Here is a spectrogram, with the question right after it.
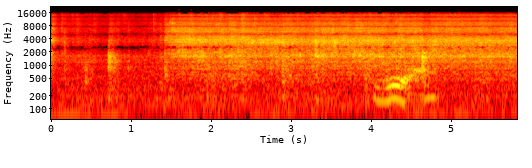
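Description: Chicken pieces drop into a hot pan for takeout-style bourbon chicken and burst into a loud, steady sizzle that holds after a few quiet clinks, with a brief spoken word over it.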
